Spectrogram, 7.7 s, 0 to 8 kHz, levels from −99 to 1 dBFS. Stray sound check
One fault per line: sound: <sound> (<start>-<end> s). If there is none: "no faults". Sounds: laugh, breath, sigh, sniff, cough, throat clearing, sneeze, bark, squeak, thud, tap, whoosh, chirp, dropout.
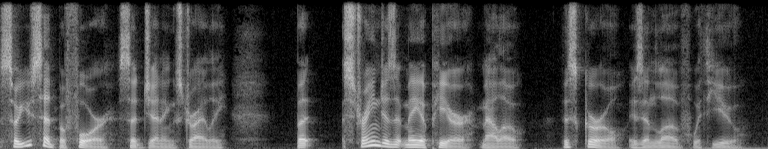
no faults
